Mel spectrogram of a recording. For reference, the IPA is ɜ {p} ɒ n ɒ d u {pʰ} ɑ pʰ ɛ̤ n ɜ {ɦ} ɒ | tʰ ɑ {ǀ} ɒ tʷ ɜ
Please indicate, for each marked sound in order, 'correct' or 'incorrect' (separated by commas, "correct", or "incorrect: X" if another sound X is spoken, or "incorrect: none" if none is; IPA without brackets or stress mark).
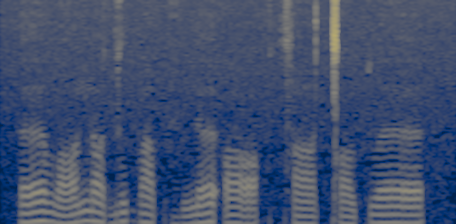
incorrect: β, incorrect: b, incorrect: ʔ, correct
